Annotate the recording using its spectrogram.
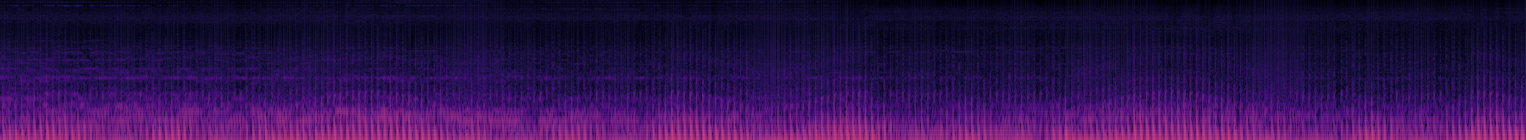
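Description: Electronic music plays with a deep, steady pulsing beat and slowly sweeping tones.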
